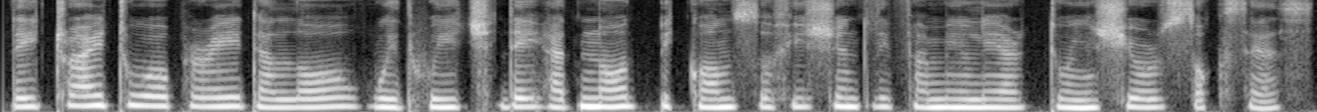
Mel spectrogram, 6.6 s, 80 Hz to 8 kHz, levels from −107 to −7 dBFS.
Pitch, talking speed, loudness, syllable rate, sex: 225 Hz, 155 wpm, -16 LUFS, 4.8 syllables/s, female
